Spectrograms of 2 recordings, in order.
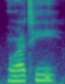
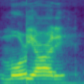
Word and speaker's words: Moriarty: I think I'm pronouncing it wrong. What's the word? You know it. You is well, Marathi. Marathi the Patriot. Um, well, yeah, that's the show. I started it for some reason. Moriarty, Patriot.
